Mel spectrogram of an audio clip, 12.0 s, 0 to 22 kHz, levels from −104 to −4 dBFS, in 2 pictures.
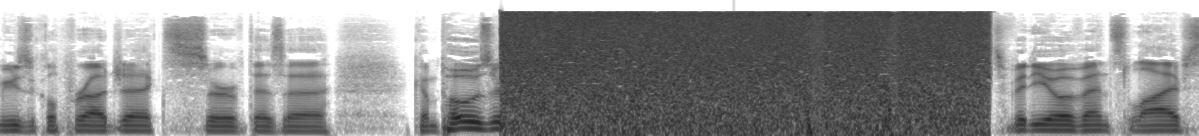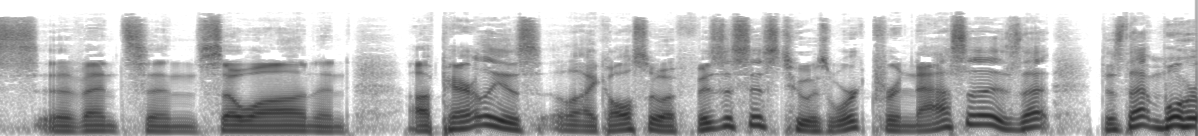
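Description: Speech, where from 2.51 to 4.96 s, just before "video events live events", loud harsh noise buries the speech, slowed to 0.667 speed and lowered in pitch. This is a wrong sample width fault, consistent with packed 24-bit samples being read as 16-bit.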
